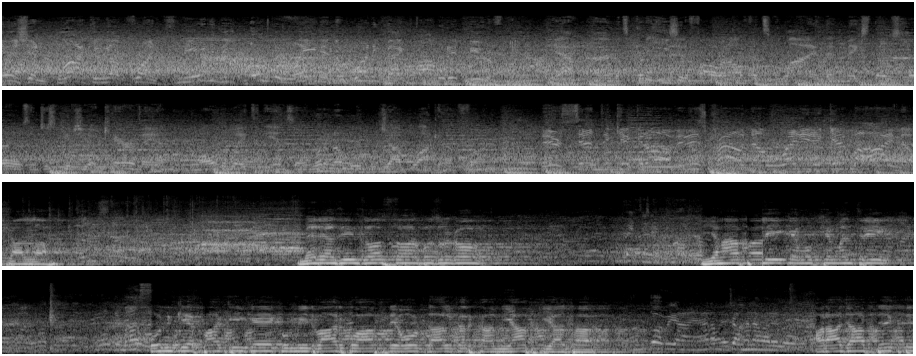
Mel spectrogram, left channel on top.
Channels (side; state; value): both; different; correlation 0.00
